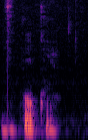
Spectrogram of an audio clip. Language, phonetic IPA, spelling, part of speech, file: Polish, [vɨˈpukwɨ], wypukły, adjective, LL-Q809 (pol)-wypukły.wav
